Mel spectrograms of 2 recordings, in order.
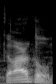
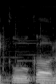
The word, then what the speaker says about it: gargle: toothpaste คือยาสีฟันนั่นเองครับแล้วก็สุดท้ายนะครับเวลาเราจะทำความสะอาดปากนะครับคุณผู้ชมแนะนำอีก2เรื่องนะครับนั่นก็คือการใช้ mouthwash ก็คือพวกน้ำยาล้างปากแล้วก็คือให้กลัวคอก็คือ gargle ไม่ใช่ google นะฮะ gargle และอย่าลืมนะครับสุดท้ายด้วยไหมขัดฟันก็คือ dental floss นะฮะหรือ floss เฉยๆก็คือ verb to ขัดฟันใช้กันหน่อยก็ดีนะครับเพราะบางครั้งจะมีพวกซากอาหารติดอยู่ในซอกฟันแปรงฟันก็ไม่ออกปากเหม็นฟันผุไม่รู้ด้วยนะครับ Thank you.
